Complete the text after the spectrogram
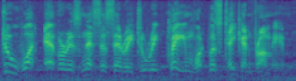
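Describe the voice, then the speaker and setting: An actor playing a stern alien warrior leader in a video game, giving orders with formal authority. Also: male voice, a little high, animated, moderate pace, pushed and bright, full character voice. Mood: stern, commanding. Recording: faint music behind the voice.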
